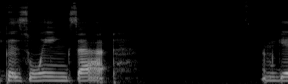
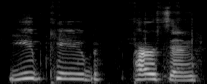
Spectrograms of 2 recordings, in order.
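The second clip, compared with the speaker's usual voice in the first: YouTube person laughed out slowly; laughing; 5 semitones higher, slower than usual. Real, not acted. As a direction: chuckle through YouTube person.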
